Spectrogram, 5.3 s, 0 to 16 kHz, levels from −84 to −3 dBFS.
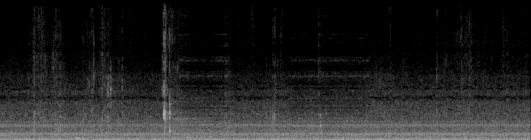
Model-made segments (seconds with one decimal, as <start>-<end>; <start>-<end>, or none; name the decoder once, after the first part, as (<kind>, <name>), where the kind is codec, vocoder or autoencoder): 1.8-2.3 (codec, SNAC); 2.9-3.7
